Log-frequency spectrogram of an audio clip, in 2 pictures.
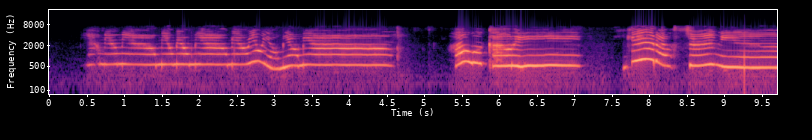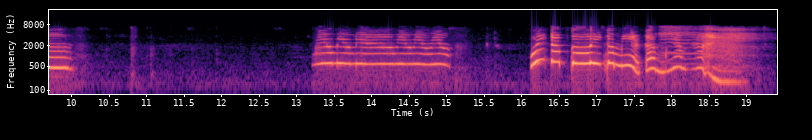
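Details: A 3-month-old Siamese kitten gives long, loud, wavering meows in a series of drawn-out calls.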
